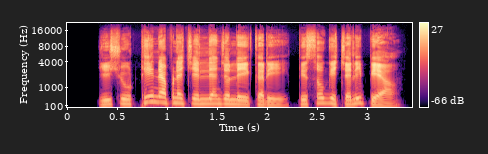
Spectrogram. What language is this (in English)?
Kangri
